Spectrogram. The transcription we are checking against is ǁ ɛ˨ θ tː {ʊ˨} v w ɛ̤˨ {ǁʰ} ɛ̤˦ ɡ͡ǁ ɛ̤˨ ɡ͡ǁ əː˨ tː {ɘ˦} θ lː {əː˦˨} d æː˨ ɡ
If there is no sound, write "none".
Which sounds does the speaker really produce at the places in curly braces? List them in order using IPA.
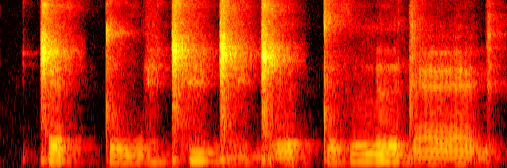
ʊ˨, ǁʰ, ɘ˨, əː˦˨

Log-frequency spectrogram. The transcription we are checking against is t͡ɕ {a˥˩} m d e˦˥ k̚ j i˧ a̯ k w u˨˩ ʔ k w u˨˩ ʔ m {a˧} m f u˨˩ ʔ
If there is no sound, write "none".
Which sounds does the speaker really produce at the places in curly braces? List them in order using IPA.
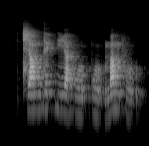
a˦˥, a˥˩

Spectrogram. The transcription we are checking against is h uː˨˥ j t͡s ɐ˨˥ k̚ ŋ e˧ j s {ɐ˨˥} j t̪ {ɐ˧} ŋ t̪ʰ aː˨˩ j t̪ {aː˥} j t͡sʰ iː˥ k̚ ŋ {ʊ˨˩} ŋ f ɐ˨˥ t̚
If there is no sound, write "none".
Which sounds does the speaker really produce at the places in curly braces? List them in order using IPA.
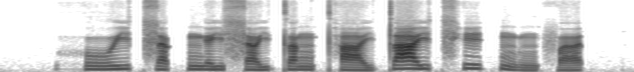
ɐ˨˥, ɐ˧, aː˥, ʊ˨˩

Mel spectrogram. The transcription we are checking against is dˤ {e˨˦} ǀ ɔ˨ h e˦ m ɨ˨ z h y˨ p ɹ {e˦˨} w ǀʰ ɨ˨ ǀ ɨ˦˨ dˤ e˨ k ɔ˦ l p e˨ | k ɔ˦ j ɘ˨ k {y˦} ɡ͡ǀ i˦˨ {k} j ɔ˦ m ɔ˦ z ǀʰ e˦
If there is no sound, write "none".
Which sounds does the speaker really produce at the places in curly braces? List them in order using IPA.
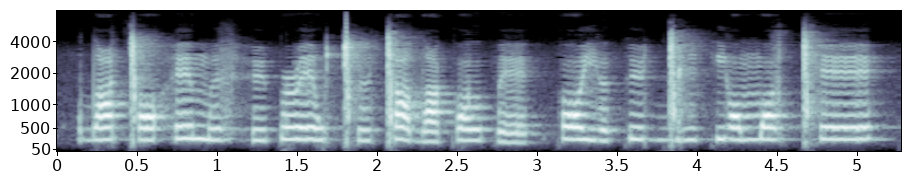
e˨˦, e˦˨, y˦, k

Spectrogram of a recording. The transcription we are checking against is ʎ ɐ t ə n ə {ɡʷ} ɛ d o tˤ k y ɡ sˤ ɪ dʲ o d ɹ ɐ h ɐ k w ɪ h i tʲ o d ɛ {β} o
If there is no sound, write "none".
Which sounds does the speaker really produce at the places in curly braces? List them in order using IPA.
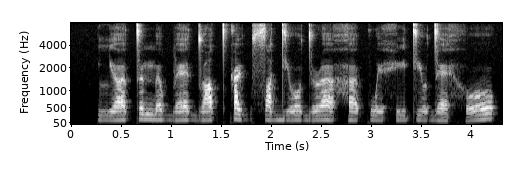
b, h

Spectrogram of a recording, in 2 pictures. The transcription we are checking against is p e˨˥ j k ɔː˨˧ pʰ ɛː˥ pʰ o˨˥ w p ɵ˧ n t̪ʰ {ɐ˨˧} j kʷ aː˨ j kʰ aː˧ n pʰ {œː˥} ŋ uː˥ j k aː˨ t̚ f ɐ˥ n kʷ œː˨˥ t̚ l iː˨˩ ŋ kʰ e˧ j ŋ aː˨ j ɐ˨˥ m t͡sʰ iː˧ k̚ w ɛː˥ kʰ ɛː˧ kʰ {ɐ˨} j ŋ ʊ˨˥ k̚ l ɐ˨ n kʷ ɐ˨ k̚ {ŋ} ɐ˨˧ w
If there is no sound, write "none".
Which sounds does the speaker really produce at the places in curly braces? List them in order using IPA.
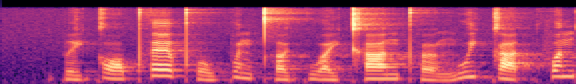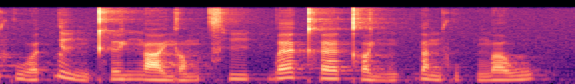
ɐ˨˧, œː˨˩, ɐ˨˩, ŋ

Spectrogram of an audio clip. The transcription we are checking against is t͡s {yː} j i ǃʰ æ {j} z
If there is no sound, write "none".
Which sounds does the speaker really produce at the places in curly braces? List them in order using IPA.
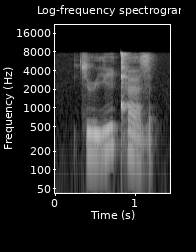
yː, none

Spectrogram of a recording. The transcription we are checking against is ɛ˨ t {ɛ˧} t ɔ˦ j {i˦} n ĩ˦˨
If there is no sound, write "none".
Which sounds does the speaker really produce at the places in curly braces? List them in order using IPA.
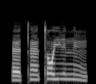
ɛ̃˧, i˦

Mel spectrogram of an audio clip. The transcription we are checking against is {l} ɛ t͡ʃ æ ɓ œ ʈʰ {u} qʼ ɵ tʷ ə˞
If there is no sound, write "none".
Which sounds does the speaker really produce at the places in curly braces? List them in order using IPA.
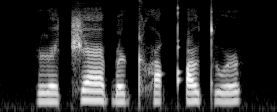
ɭ, u

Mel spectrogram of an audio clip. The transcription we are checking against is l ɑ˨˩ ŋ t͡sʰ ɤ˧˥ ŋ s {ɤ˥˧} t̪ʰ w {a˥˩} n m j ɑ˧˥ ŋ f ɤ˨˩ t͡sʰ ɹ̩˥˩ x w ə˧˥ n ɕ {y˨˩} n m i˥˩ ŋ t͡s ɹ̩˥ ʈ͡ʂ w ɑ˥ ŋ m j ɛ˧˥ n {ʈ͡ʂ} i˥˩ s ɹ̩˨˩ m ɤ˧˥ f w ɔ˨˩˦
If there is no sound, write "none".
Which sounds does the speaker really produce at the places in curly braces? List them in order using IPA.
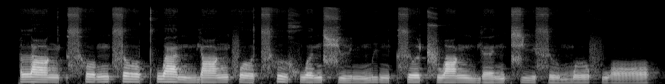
ɤ˥˧, a˥˩, y˨˩, t͡ɕ

